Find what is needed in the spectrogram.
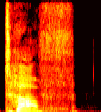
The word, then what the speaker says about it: tough: La palabra tough sí que es tough de pronunciar. Decimos tough.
